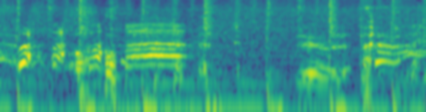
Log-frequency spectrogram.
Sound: laughter

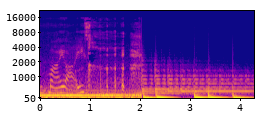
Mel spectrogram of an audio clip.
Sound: laughs; chilled out music

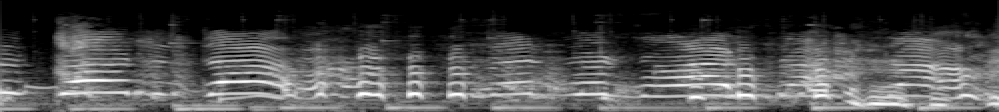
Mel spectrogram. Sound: laughing

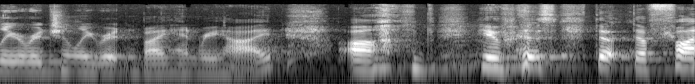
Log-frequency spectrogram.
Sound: audience laughing

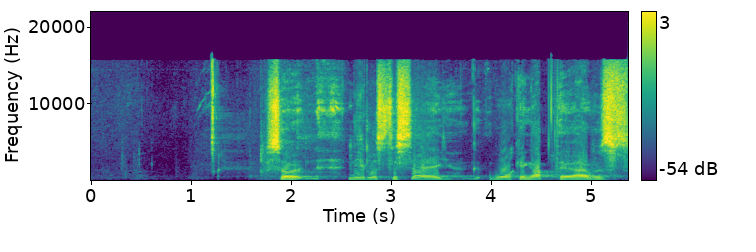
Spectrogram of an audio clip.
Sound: none

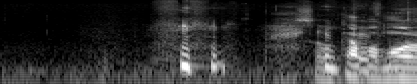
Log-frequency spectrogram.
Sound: laughs

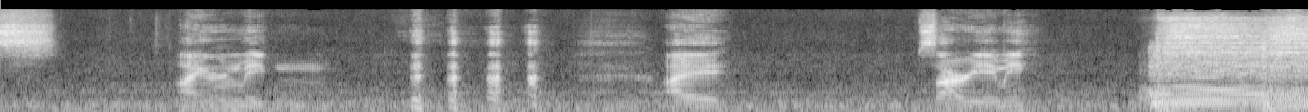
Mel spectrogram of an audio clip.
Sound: laughter

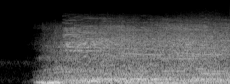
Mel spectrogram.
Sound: roars

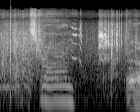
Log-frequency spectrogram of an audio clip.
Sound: fish splashing

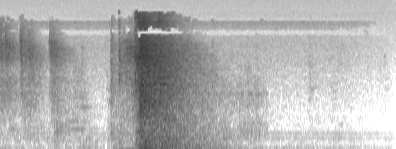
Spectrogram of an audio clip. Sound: door slams

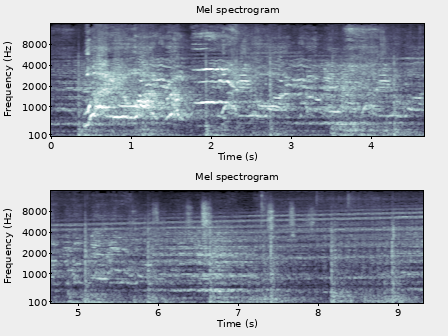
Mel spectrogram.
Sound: echoing

